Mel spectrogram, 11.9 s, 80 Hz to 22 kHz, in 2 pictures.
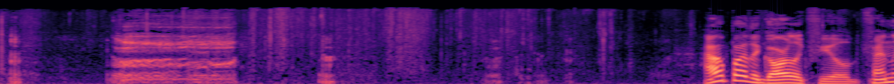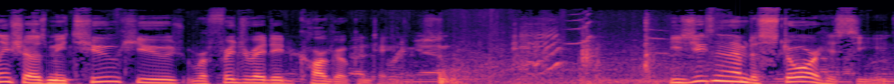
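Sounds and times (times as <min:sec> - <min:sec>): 
pig on an organic farm squealing: 0:00.0 - 0:01.7, 0:09.4 - 0:10.5
pigs on an organic farm grunting: 0:00.0 - 0:02.4
low farmyard background on an organic farm: 0:00.0 - 0:11.9
speech: 0:04.7 - 0:09.2, 0:10.4 - 0:11.9.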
